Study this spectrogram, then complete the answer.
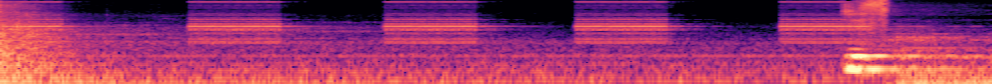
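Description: A machine beeps in steady, evenly spaced pulses.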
